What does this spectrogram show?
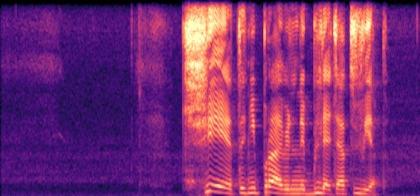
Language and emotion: Russian, angry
